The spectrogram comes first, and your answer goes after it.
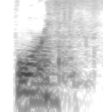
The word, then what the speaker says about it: fourth: So how do we pronounce that? Fourth. Fourth. Fourth. It's a hard one. Remember at the end, fourth.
